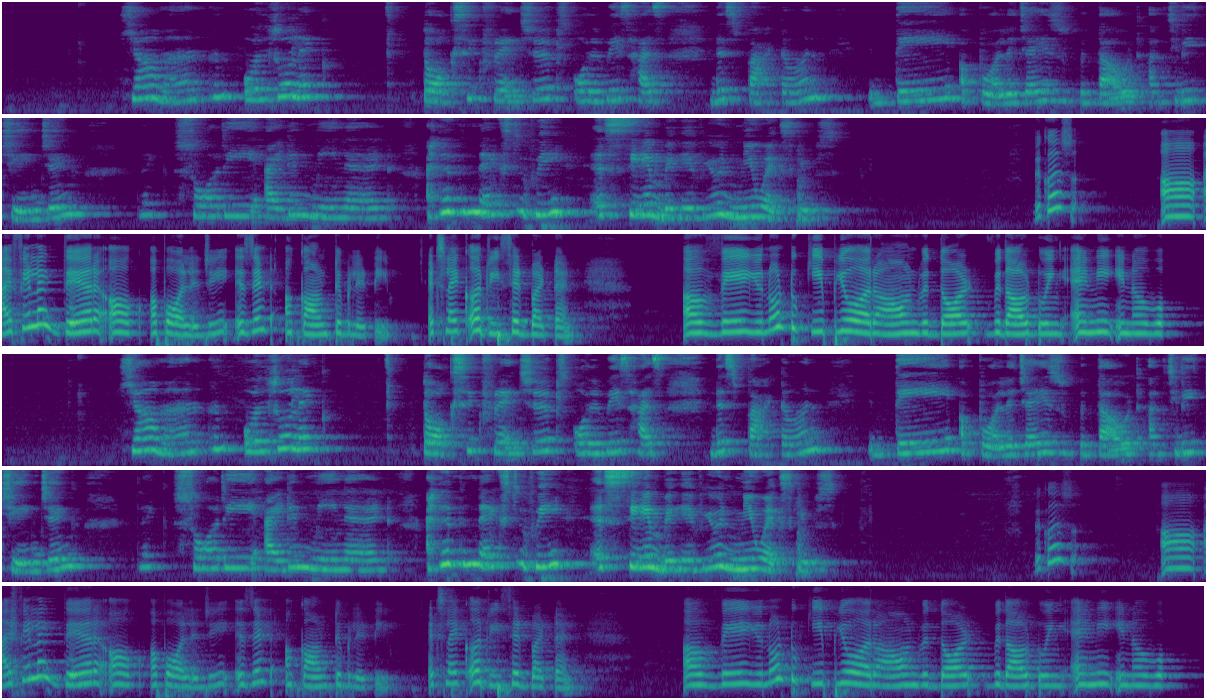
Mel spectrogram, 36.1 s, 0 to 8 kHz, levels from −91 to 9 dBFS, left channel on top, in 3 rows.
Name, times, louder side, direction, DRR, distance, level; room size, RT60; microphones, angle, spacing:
voice 1, 1.2-3.3 4.2-8.3 8.7-12.8 13.4-20.4 24.2-24.3, right 3 dB, 80° right, 1.0 m, -32 dB
voice 2, 22.5-22.8 23.6-28.0 28.4-29.8 30.9-35.7, left 5 dB, 50° left, 0.4 m, -29 dB
14.0 x 7.1 x 7.8 m
head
